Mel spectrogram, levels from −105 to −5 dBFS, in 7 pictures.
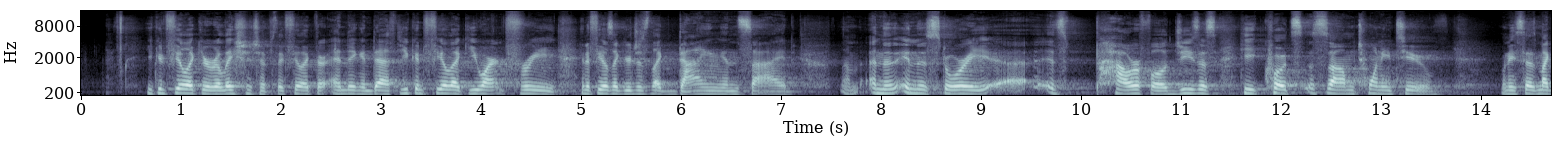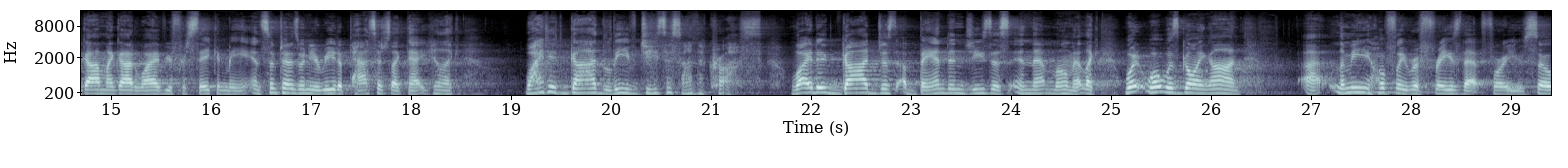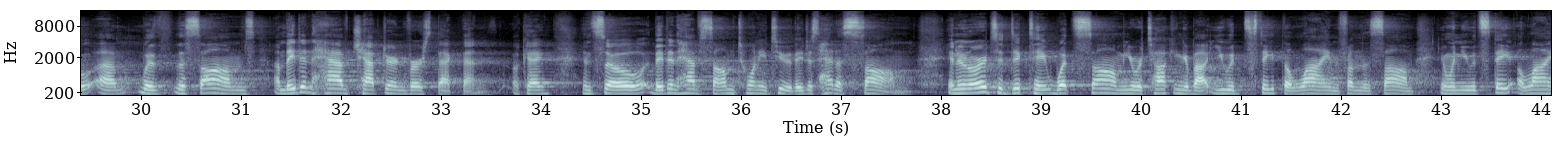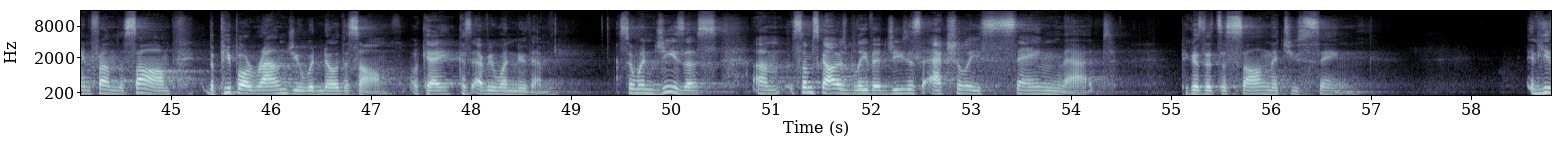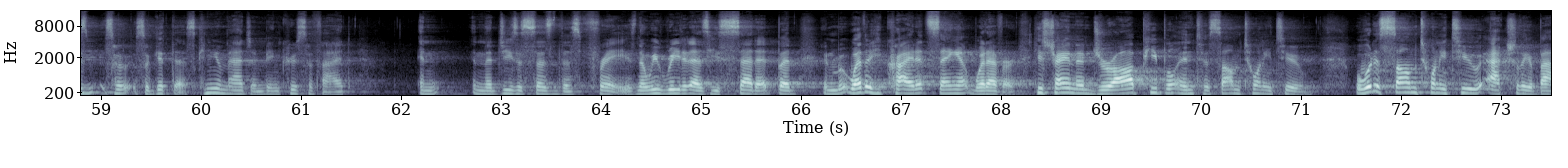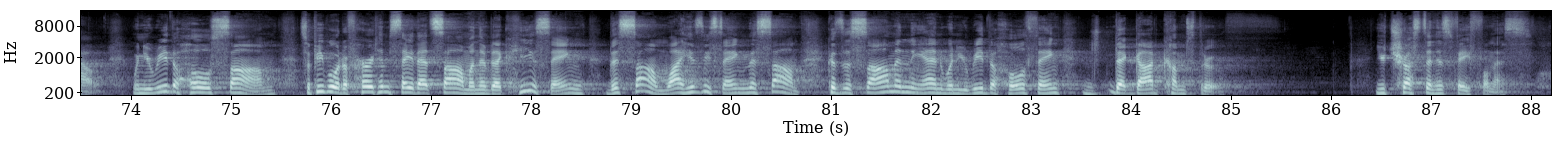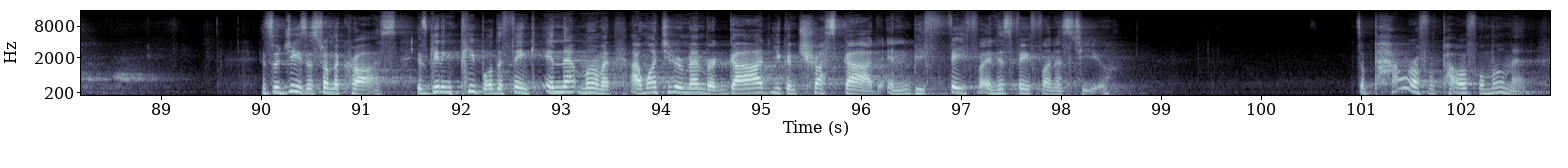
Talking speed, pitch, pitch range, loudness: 190 wpm, 170 Hz, 155-190 Hz, -27 LUFS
